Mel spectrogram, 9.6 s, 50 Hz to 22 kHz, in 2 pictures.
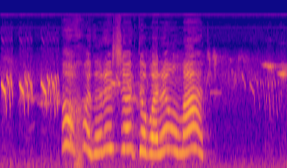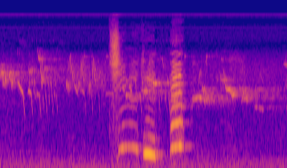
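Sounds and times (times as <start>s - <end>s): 
pet bird chirping: 0.0s - 9.5s
speech: 1.5s - 3.6s, 6.8s - 7.9s.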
